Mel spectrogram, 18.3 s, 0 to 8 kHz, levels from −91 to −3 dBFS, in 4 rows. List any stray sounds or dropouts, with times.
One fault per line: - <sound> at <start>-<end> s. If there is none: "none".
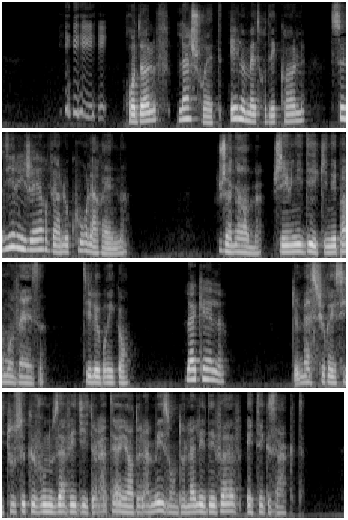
- laugh at 0.8-1.4 s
